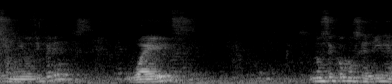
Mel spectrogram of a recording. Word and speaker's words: Wales: desde Galicia hasta Gales, solo que en inglés Gales no se pronuncia así. ¿Cómo suena? Hablando de símbolos fonéticos, estamos hablando de símbolos, con un ejemplo geográfico humano, de geografía humana. ¿Sí? Wales es Gales, en la isla actualmente.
